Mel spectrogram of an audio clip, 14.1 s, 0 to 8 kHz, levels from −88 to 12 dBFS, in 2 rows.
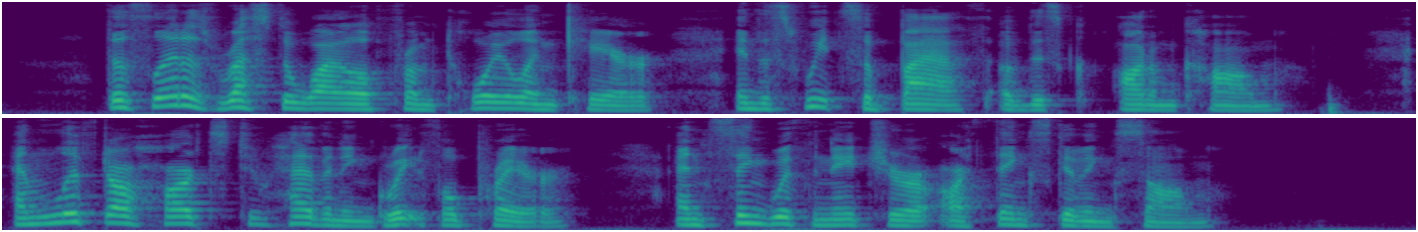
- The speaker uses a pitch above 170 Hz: No, medium, 145 Hz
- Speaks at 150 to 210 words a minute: No, average, 140 wpm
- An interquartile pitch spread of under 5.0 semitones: No, wide, 5.5 semitones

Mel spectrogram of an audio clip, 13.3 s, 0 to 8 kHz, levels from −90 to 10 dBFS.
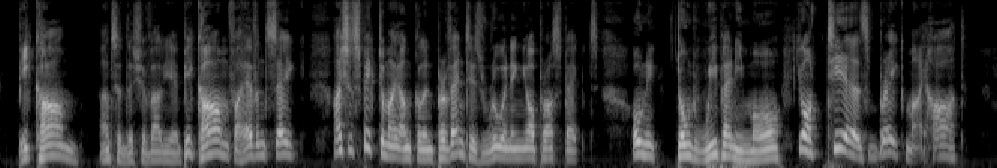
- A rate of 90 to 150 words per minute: Yes, average, 145 wpm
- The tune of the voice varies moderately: No, wide, 6.2 semitones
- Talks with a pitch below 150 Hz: Yes, low, 135 Hz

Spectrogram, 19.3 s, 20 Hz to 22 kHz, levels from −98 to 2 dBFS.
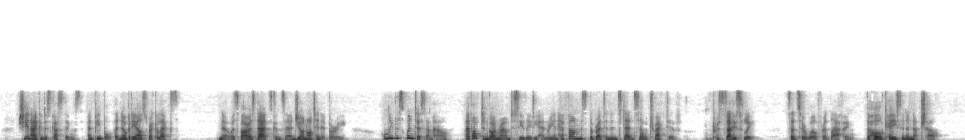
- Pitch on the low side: No, high, 225 Hz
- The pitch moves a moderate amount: Yes, average, 4.7 semitones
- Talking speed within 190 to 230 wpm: No, average, 175 wpm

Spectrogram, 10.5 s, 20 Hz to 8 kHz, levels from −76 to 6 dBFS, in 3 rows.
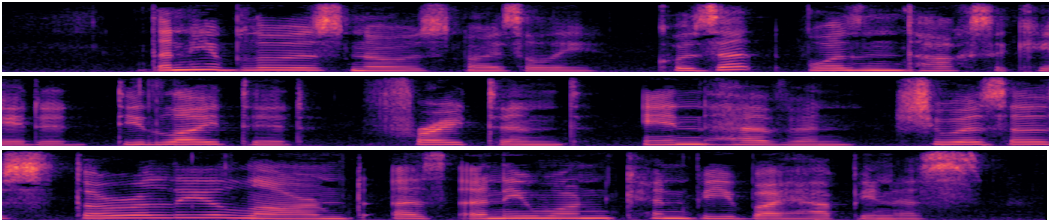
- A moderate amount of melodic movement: Yes, average, 4.0 semitones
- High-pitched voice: Yes, high, 240 Hz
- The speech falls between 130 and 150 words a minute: Yes, average, 145 wpm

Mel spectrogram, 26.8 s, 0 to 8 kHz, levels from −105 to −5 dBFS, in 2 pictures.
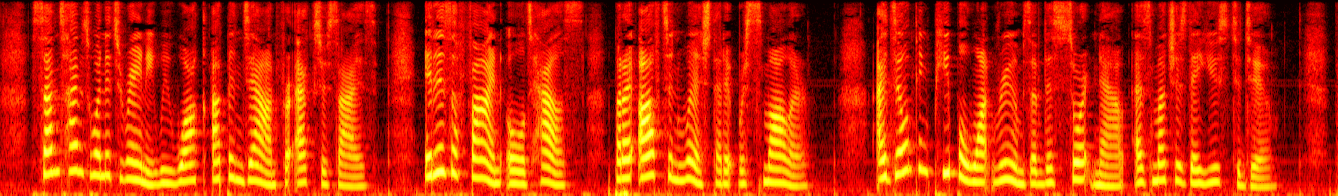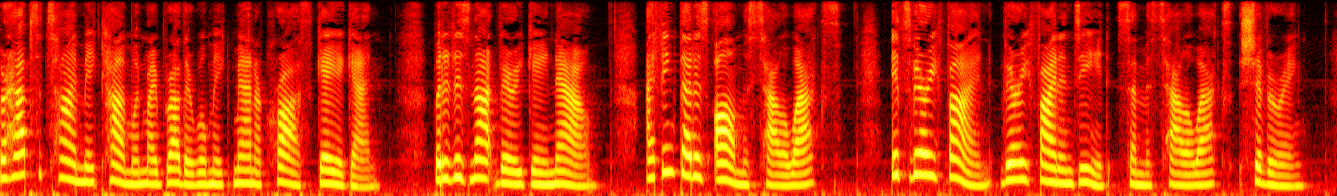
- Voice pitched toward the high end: Yes, high, 210 Hz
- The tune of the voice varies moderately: No, wide, 6.9 semitones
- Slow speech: No, average, 180 wpm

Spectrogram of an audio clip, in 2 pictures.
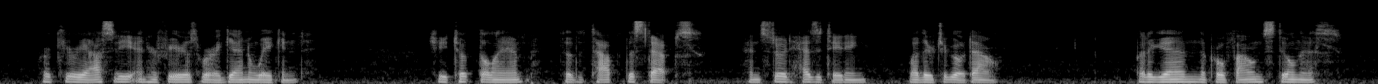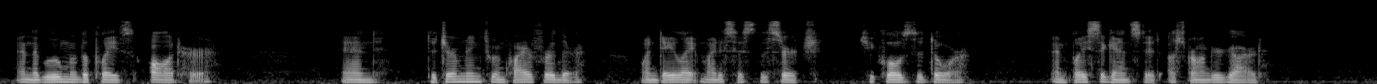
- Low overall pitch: Yes, low, 110 Hz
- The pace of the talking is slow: Yes, slow, 130 wpm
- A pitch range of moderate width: No, narrow, 1.6 semitones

